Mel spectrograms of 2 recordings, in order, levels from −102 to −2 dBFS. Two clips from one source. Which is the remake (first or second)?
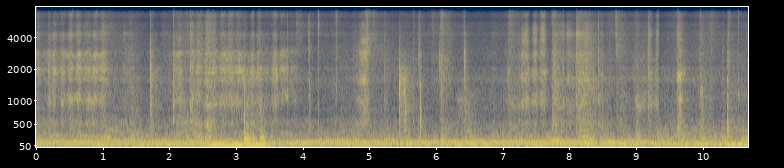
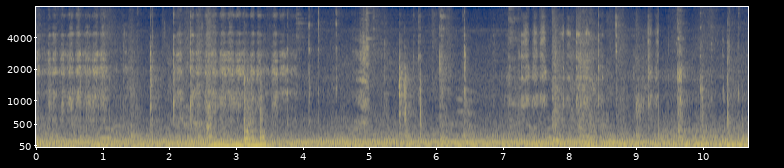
first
